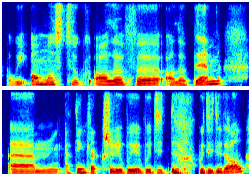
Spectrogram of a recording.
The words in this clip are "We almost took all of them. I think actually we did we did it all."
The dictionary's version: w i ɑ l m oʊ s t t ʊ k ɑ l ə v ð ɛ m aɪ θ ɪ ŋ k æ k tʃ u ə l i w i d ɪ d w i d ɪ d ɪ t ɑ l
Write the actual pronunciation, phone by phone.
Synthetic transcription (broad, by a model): w i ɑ l m oʊ s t t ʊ k ɑ l ə v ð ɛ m aɪ θ ɪ ŋ k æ k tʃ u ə w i w i d ɪ d w i d ɪ d ɪ t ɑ l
